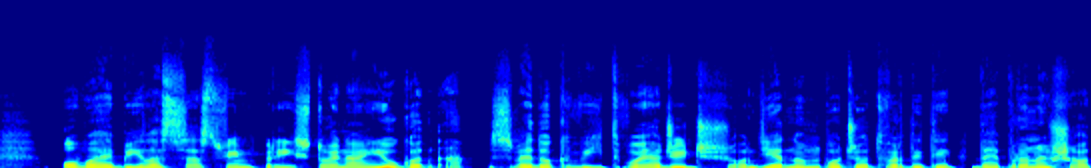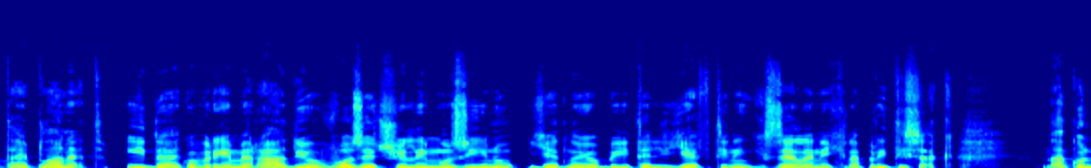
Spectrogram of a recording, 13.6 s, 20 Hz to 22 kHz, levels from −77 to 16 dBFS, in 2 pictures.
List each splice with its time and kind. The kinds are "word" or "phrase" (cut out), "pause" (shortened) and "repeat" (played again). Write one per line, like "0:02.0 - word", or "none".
0:02.9 - pause
0:05.1 - word
0:06.0 - pause
0:07.5 - pause
0:08.0 - phrase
